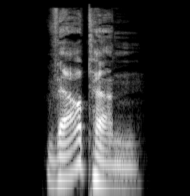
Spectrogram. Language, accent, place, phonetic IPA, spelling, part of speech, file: German, Germany, Berlin, [ˈvɛʁtɐn], Wärtern, noun, De-Wärtern.ogg
- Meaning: dative plural of Wärter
